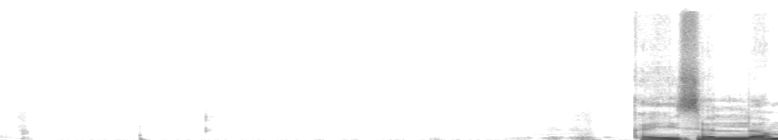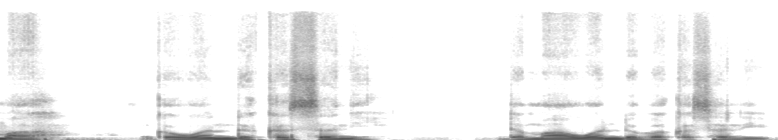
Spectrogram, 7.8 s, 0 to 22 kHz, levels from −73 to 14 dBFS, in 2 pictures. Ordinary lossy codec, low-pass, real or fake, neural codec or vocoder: none; none; fake; autoencoder, 48 kHz, 128 numbers a frame, DAC-VAE, trained on Japanese speech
